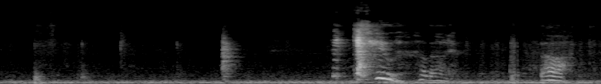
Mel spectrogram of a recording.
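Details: Sneezing from dust while cleaning and moving things to sell a house: a forceful sneeze with a sharp burst, gasping exclamations, then a smaller second sneeze.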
